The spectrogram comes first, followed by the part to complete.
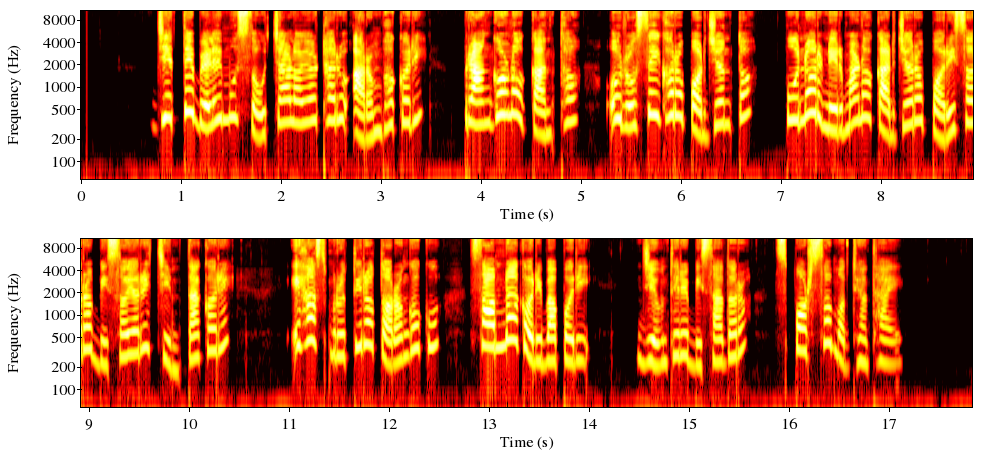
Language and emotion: Odia, sad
